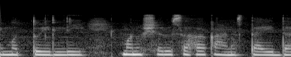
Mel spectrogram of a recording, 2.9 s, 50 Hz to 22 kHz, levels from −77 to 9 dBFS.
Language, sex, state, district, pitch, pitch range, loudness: Kannada, female, Karnataka, Bidar, 220 Hz, 215-230 Hz, -14 LUFS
